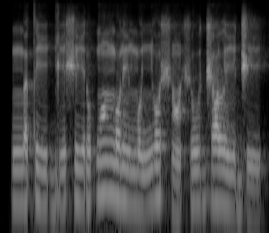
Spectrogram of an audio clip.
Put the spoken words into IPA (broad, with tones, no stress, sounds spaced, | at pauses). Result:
ŋ ə˨˦ t iː˨ ɡ i˨˦ ʃ iː˧ ɾ u˦ ɡ͡b ɔ̃˦ ŋ o˦ ɾ ĩ˧ m o˧ ɲ o˦ ʃ ɔ̃˨ ʃ u˦ d͡ʒ ɔ˦ l iː˧ d͡ʒ i˨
